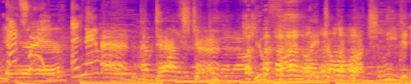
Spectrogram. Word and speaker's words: Daxter: A lot of people like Dexter a lot more than Jak. Daxter, not Dexter.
